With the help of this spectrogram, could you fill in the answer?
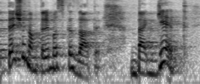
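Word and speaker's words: baguette: зрозуміліше чому там звук ж і чому не вимовляється і ще один важливий нюанс Подивіться будь ласка на слово багет французькою - це багет ви бачите як воно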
